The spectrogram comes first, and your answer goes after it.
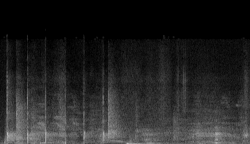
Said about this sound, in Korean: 여러분 나같이 박수.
